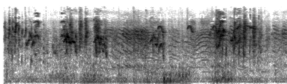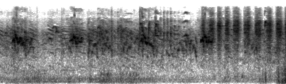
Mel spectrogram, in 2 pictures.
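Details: Budgerigars kept in an aviary, a dense flock chattering nonstop with bright warbled chirps and rapid scratchy trills, overlapping voices rising and falling in bursts throughout.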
